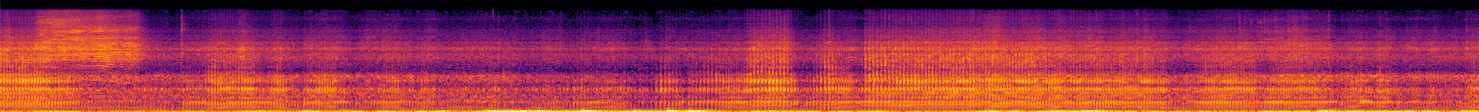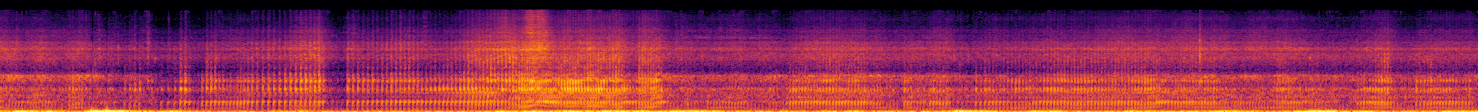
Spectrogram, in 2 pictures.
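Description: Dirt bike engine running and revving up and down as the bike rides a bumpy trail, with wind rumbling on the bike-mounted microphone.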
